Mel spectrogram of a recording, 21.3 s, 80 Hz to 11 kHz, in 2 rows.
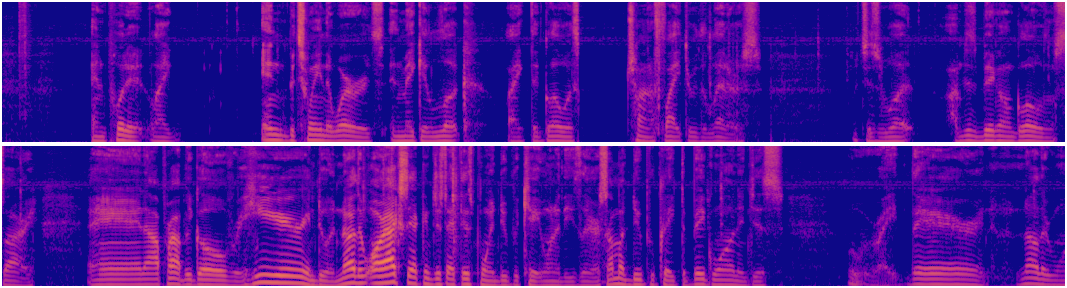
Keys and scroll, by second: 3.1 ctrl+t, 8.7 v, 12.9 b, 15.1 v.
